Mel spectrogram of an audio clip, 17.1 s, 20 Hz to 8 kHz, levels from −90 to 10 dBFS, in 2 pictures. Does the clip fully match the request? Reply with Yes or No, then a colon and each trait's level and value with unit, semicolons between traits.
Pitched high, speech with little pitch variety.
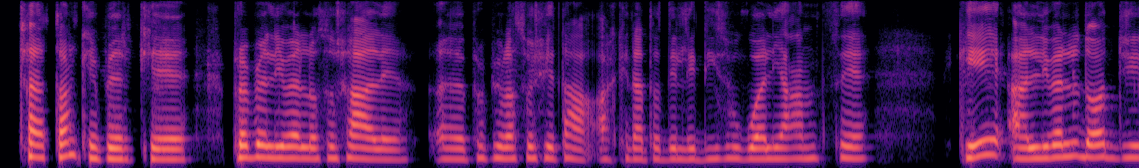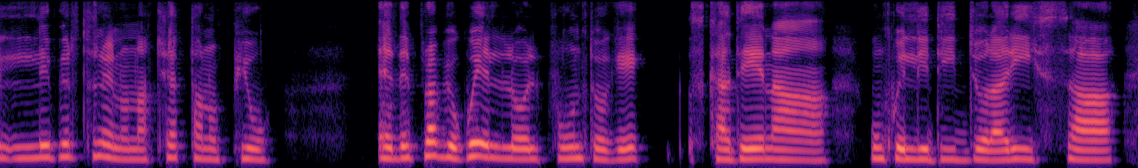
Yes: high, 195 Hz; narrow, 2.2 semitones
